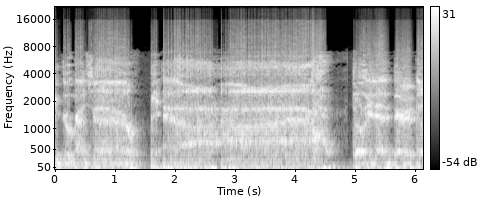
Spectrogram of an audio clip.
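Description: Long, loud, rumbling burps, each drawn out over a few seconds, with brief pauses between them.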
